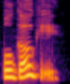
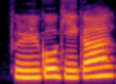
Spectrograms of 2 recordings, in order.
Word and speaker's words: 불고기: Try saying this English sentence out loud. I like bulgogi. Pay attention to the stresses. If you pronounce sentences like this in Korean, it will sound very unnatural. Listen to the native speaker say this sentence in Korean. 불고기가 좋아요. Native speakers do not place stress on any particular syllable.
